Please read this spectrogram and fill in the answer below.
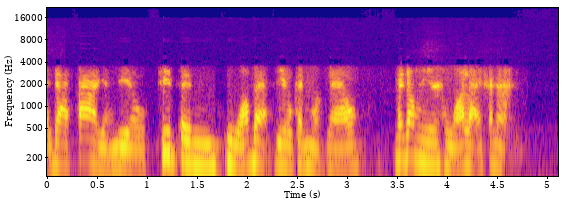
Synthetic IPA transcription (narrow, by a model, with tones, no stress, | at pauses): jdaː˧t̪aː˥˩jaː˨˩ŋdi˧əwt̪ʰiː˥˩pe˧nhu˩˦ɐbɛː˨˩p̚di˧əwka˧nmo˨˩t̪̚lɛː˦˥w | ma˥˩jt̪ɔ˥˩ŋmiː˧ɦu˩˦ɐlaː˩˦jkʰa˧na̰ː˨˩t̪̚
